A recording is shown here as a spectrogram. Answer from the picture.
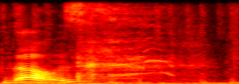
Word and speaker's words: Geuze: What you just called a Geuze, pronounced Geuze, We did it.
